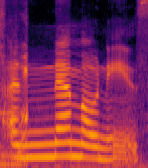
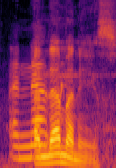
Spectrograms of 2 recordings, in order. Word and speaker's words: anemones: Anemones. Anemones. Anemones. I say anemones, not anemones or anemones. Anemones. Sometimes when you say it, you make it all ends.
